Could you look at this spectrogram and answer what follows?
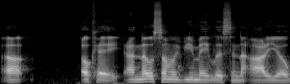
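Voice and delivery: ordinary delivery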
